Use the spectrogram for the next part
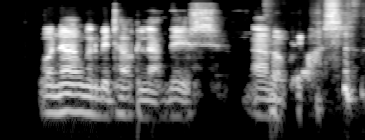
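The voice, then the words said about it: Put-on farmer or cowboy accent. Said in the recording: “I've shifted into a farmer ... or a cowboy ... It apparently changed his accent. Yep, now I'm a farmer ... or a cowboy”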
